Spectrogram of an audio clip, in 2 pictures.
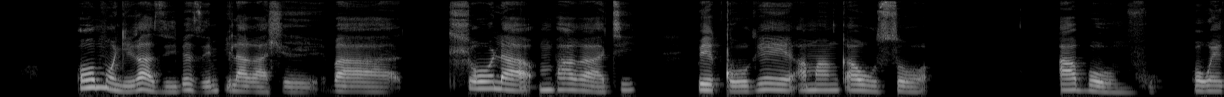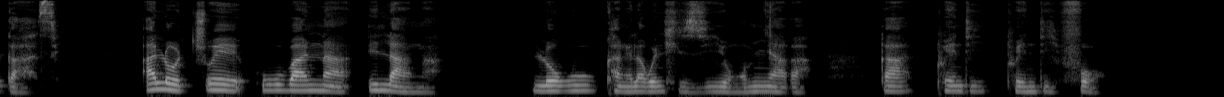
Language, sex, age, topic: North Ndebele, male, 36-49, health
